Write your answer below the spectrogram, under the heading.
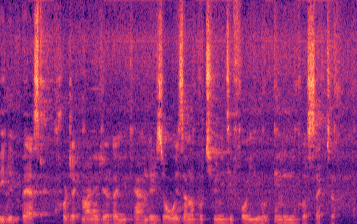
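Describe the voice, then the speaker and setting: A man talks at a very fast pace with hardly any pauses. Noticeable background noise runs underneath. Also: very even loudness. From Nigeria. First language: a Nigerian language. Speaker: electrical engineer. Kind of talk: interview.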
